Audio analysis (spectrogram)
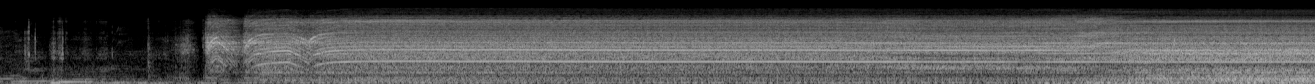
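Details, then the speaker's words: Priming the oil pump with a drill on a partially stripped, rat-infested Ford 302 Cleveland that sat for 20 years. Drill whine bogs, then holds a steady lower pitch as oil thickens and the pump delivers oil. "you can actually have a listen to the drill it's starting to light up as the viscosity gets thicker because it's actually pumping oil through"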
